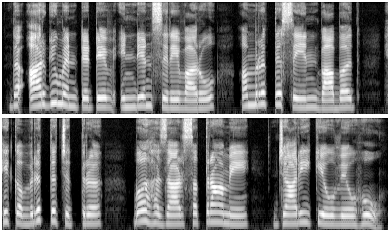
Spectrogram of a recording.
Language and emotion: Sindhi, neutral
